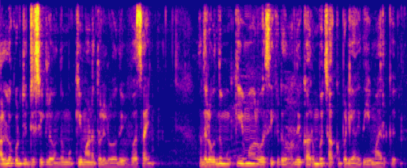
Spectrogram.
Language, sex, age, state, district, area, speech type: Tamil, male, 18-30, Tamil Nadu, Kallakurichi, urban, spontaneous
